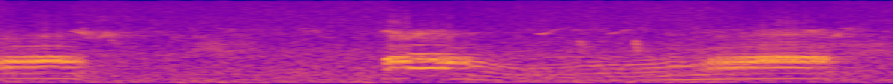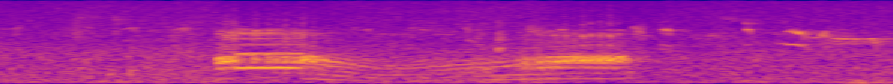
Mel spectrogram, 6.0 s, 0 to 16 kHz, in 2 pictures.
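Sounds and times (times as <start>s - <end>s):
Australasian crested grebe pūtekiteki calling: 0.0s - 0.4s, 1.2s - 3.0s, 3.6s - 5.9s.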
